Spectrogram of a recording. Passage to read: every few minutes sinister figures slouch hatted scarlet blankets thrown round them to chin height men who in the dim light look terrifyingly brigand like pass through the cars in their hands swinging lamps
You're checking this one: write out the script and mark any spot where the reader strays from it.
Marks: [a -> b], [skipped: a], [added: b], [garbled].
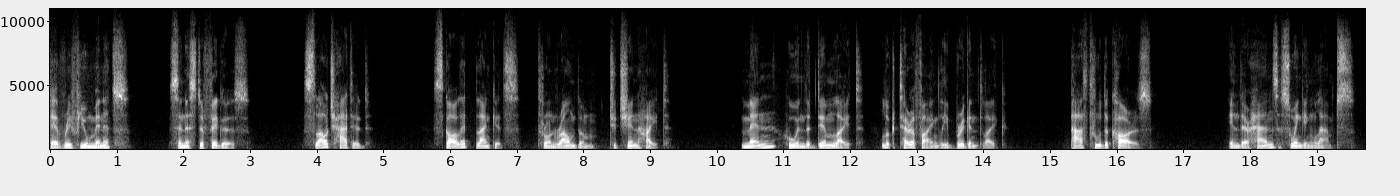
every few minutes sinister figures slouch hatted scarlet blankets thrown round them to chin height men who in the dim light look terrifyingly brigand like pass through the cars in their hands swinging lamps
